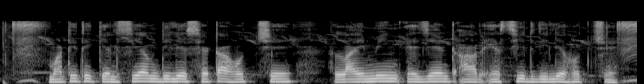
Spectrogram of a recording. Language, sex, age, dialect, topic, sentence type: Bengali, male, 18-24, Western, agriculture, statement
